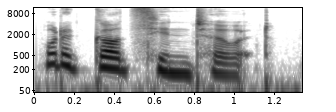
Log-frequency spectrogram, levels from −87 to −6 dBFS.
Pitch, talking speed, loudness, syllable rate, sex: 195 Hz, 225 wpm, -18 LUFS, 5.3 syllables/s, female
